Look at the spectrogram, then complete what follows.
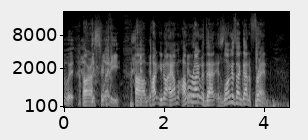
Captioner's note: laughter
